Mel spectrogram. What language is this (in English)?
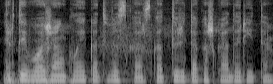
Lithuanian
